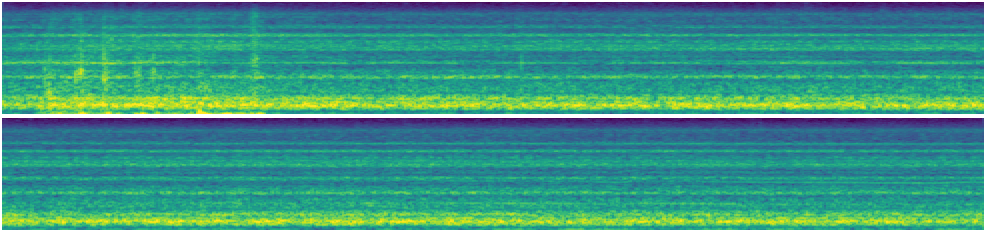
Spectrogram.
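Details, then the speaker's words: Boiler after new air pressure switch (earlier control board and venturi replaced), hot water demand from kitchen faucet: ignited instantly, even steady hum with a few fixed whistle-like tones, no surging or popping; burner running normally. "I'm going to shut my flashlight so we can watch ignition. I mean, it kicked on like literally instantly."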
